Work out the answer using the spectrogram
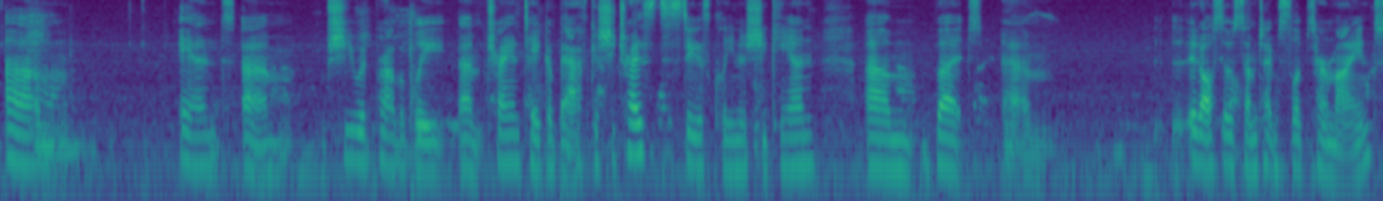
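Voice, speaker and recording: A woman's voice: deep voice, slow, background noise. A woman playing in a tabletop game, describing her character in a meandering way with frequent ums. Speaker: player.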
